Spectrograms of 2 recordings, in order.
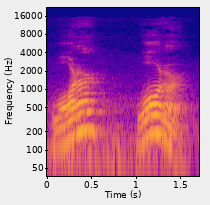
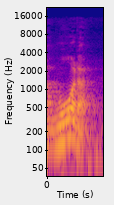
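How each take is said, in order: First: Put-on American WATER with a strong final R; American accent. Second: Said in the usual way. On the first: Shown as a demonstration. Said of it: "with an American accent". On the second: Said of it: "you can only say that one way".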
